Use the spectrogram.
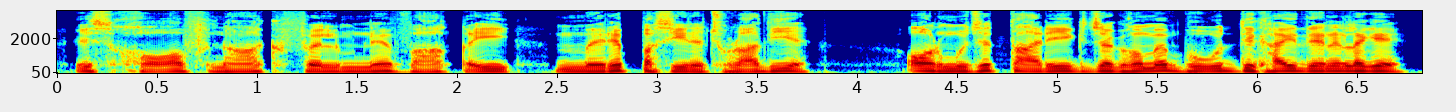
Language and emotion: Urdu, fearful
